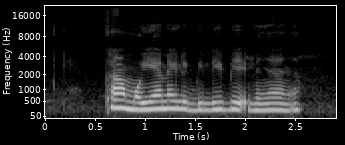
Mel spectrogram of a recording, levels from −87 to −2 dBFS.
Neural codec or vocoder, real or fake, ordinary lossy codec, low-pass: none; real; Opus, 24 kbps; 19.8 kHz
